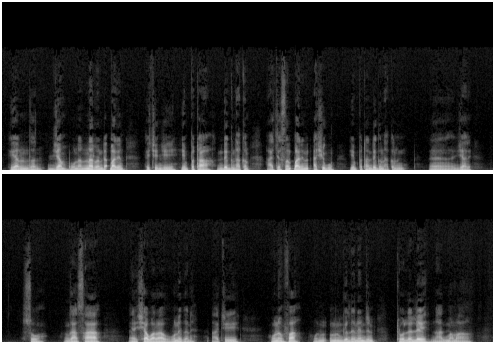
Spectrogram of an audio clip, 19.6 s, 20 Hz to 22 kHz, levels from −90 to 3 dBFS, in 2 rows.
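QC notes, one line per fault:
Nothing stood out on listening to this speech recording.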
